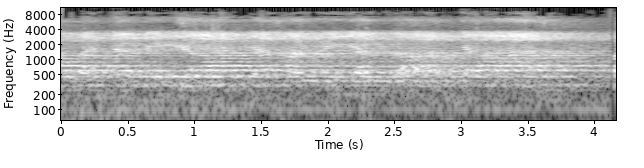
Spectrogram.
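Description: A large crowd chants together in unison in an echoing hall.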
